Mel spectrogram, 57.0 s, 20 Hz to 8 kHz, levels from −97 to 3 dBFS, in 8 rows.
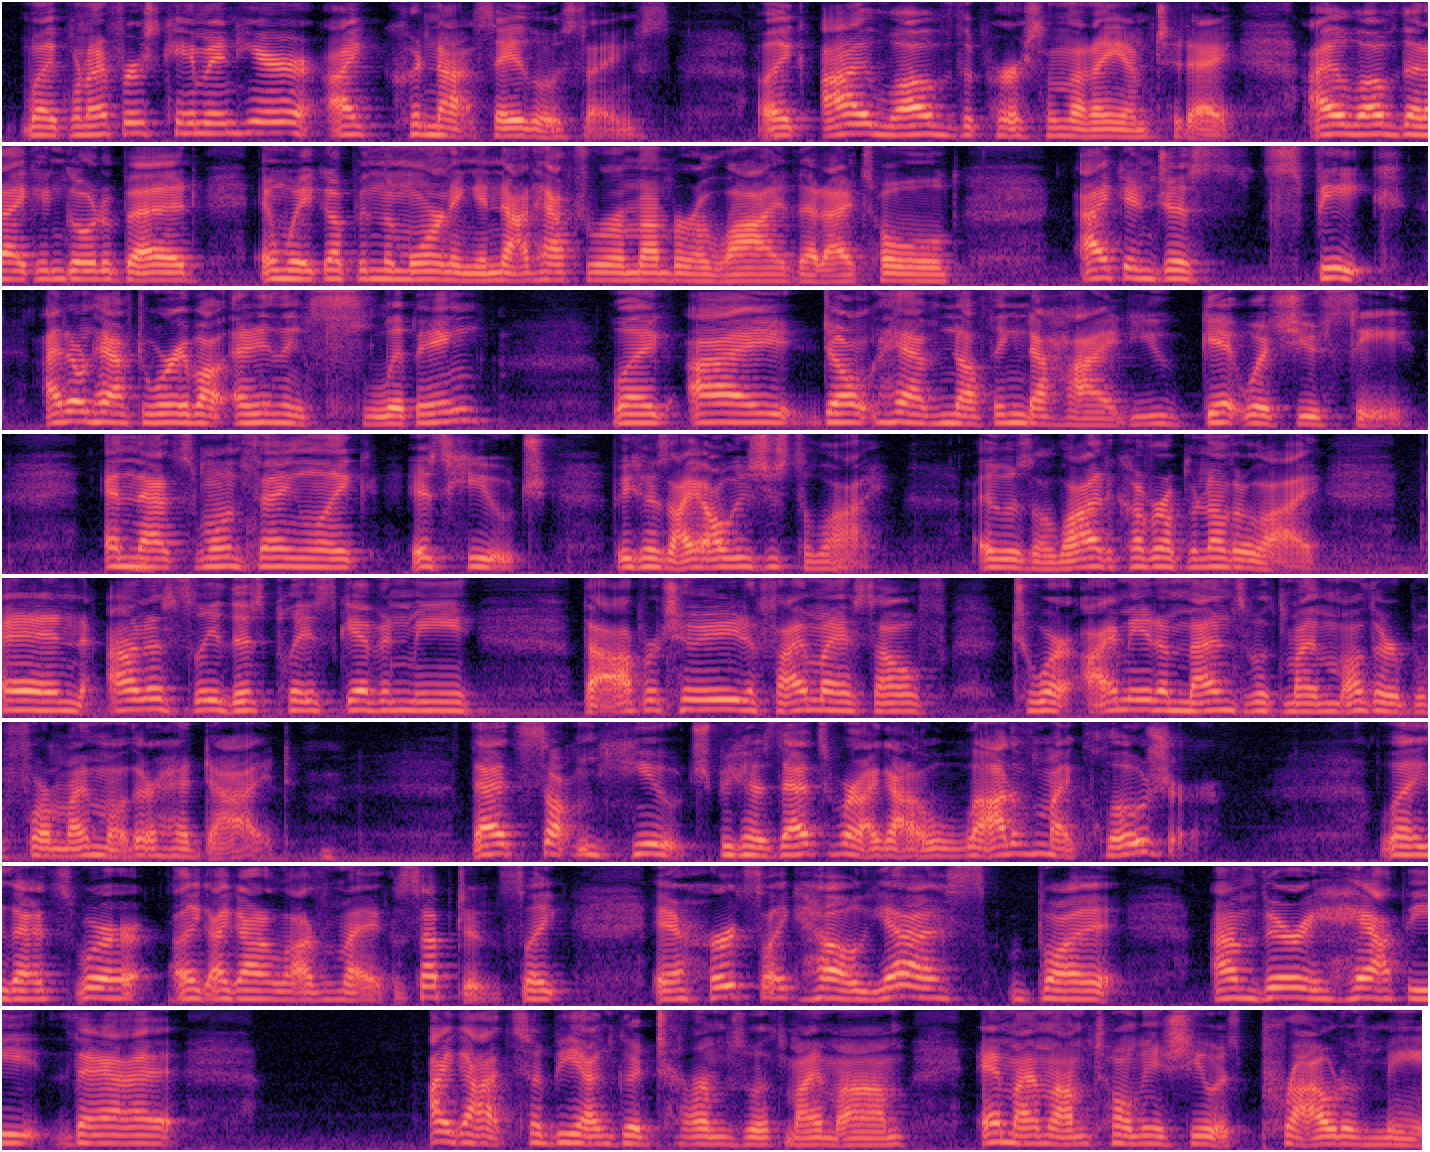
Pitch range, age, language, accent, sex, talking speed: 155-190 Hz, 20-39, English, American, female, 180 wpm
